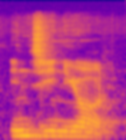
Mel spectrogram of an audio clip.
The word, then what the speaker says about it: Ingenieur: So in German, it will be pronounced as ingenieur.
